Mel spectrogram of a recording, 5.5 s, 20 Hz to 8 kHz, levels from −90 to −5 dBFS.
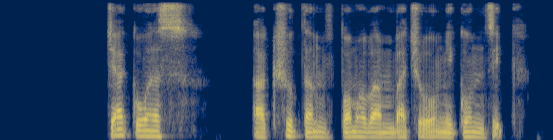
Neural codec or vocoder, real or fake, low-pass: codec, 16 kHz, 4.8 kbps, FACodec; fake; 7.2 kHz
